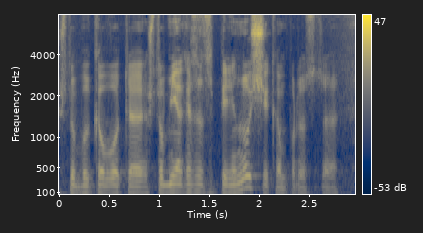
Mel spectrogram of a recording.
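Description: A plain, everyday voice from a man, with ordinary pitch variation. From Russian Far East, Khabarovsk. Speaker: newspaper editor-in-chief, interviewer. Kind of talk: radio interview. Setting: studio.

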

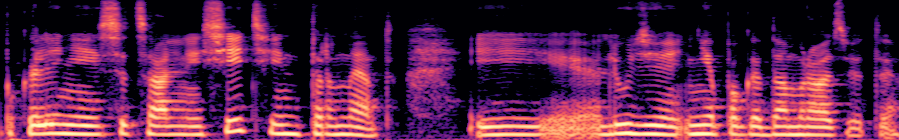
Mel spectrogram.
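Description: At a moderate pace, a woman talks in a plain, everyday voice of medium pitch. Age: 20s. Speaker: podcast co-host. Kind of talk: casual chat.

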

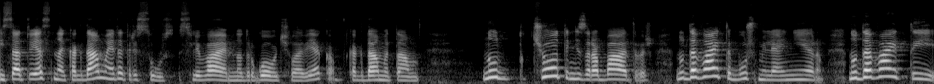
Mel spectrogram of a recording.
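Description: Fairly high woman's voice with very wide pitch swings, quiet background. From Moscow, Russia. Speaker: gestalt therapist and podcaster. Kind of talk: monologue podcast. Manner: conversational.

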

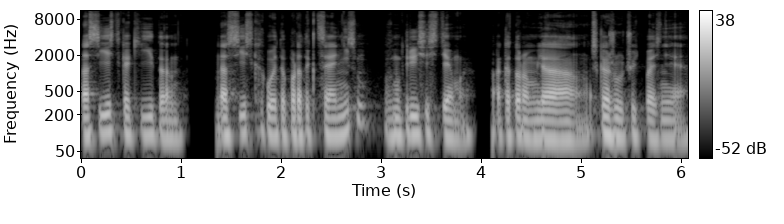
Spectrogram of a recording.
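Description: On a very clean recording with a silent background, a man speaks at a moderate pace in a very deep, low pitch with flat, monotone intonation. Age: 20s. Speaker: brokerage sales employee. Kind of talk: podcast interview.

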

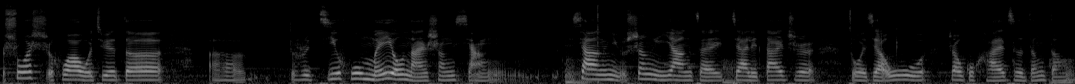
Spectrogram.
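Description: Speaking very slowly in a Russian accent, a woman holds a medium pitch with fairly even intonation. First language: Russian (speaking Chinese). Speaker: podcast host. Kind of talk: casual chat.

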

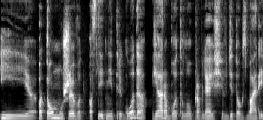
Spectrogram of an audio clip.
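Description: At a moderate pace, a woman speaks in a very deep, low voice with fairly even intonation. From Russia, Urals (Yekaterinburg). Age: 30s. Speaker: podcast producer and host. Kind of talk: casual interview.

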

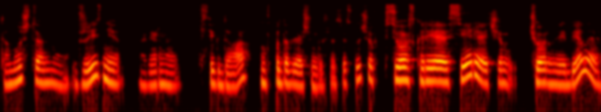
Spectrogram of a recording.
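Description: With an unremarkable speaking voice, a woman talks fairly slowly with ordinary pitch variation, in a dry, close sound with no echo. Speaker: podcast host, psychologist. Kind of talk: casual interview chat.

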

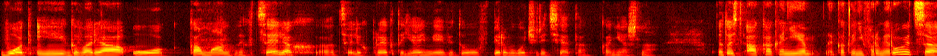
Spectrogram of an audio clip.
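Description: Medium pitch from a woman with a dark, mellow tone, ordinary pitch variation, and a moderate pace, on a very clean recording with a silent background. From Kazakhstan. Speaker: head of an education department. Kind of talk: interview.

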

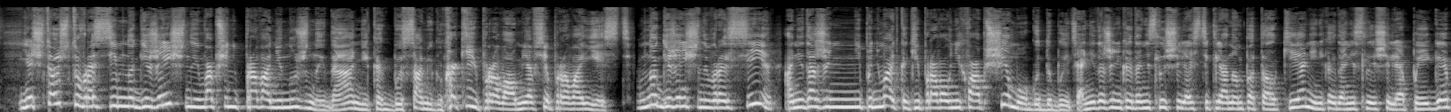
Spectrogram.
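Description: Very fast, lively speech from a woman with a high pitch, hardly any pauses and very even loudness, against noticeable background noise. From Russia. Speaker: doctor. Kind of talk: interview.

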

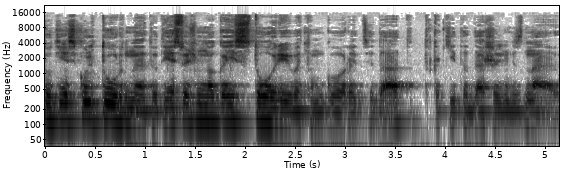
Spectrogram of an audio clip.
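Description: In a room with audible echo, a man talks with a dark, mellow tone, somewhat breathy and with lively intonation. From Israel (born in Belarus, emigrated at 10). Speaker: venture investor and startup adviser. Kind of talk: casual interview chat.

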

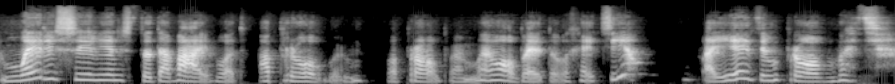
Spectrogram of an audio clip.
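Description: A woman with a fairly high pitch and vocal fry speaks at a very slow pace in a bright, sharp tone. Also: ordinary pitch variation. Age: 30s. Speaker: former city dweller living in a village. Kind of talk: casual interview chat.

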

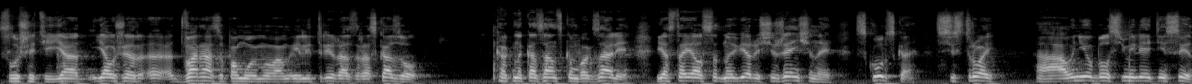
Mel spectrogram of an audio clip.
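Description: With an ordinary speaking voice, a man talks at a fairly high pitch and fairly even intonation. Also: moderate pace. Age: 60s. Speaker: pastor. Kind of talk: sermon. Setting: church.

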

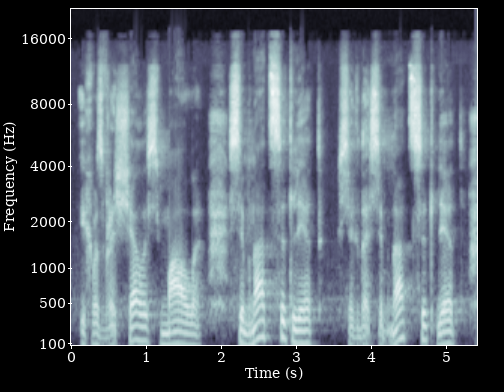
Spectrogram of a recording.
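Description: Noticeable background noise sits under a man speaking at a very slow pace. His pitch is fairly low and his intonation lively. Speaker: historian commentator. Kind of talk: interview, explanatory.

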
